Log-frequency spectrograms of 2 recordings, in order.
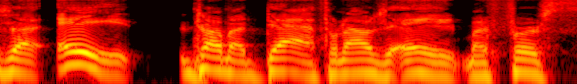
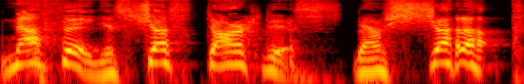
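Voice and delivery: mock weary, fed-up tone, slow and high-pitched; 6 semitones higher than usual. Retelling a father answering a child in the car: imitating a fed-up dad. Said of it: "my dad was just so sick of it".

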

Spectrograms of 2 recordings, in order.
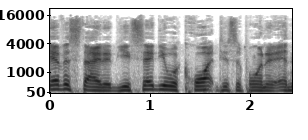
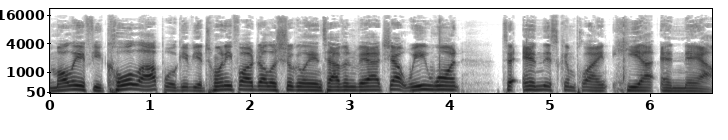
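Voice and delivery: ordinary delivery

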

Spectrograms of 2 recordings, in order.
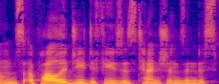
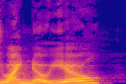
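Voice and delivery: put-on rude tone. Retelling a movie character's reply to the woman: imitating a rude reply. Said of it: "So rude".

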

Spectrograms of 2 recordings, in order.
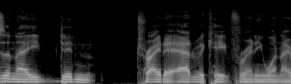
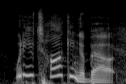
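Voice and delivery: high-pitched bewildered exclamation. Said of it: "I'm like".

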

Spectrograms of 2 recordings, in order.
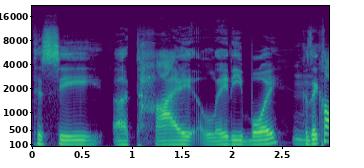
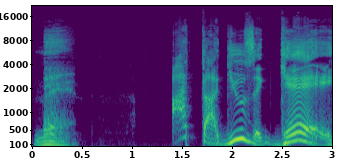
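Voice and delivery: put-on drunk man's voice. Retelling what an uncle said into the mic: imitating a drunk uncle. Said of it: "drunk Korean uncle sounds like Jar Jar Binks".

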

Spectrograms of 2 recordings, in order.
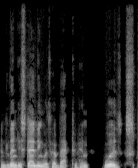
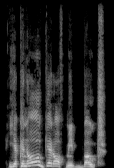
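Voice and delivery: very high, painfully loud, shrill roar; 11 semitones higher than usual. Reading the story aloud, Roaring Jack addresses the others aboard the Molly, loud shrill shouting. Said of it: "Roaring Jack's voice was as usual, painfully loud, but this time there was a shrill tone".

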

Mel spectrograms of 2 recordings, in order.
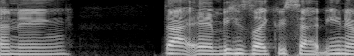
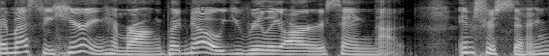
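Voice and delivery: normal talking voice

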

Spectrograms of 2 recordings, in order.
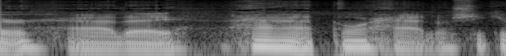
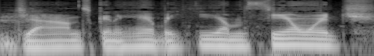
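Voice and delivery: awful put-on Western New York accent, louder; 3 semitones higher, 5 dB louder than usual. Telling a story about a bird, quoting someone in an absolute awful Western New York accent. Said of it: "absolute awful Western New York accent".

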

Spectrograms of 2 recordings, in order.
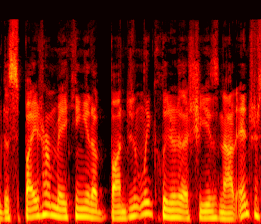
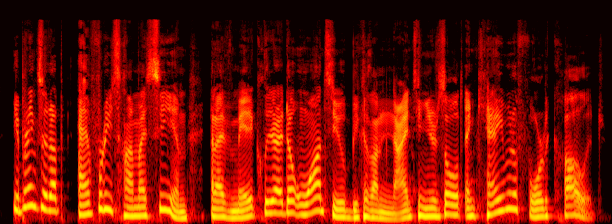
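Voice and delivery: ordinary talk, nothing marked

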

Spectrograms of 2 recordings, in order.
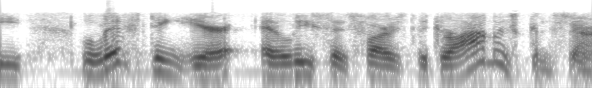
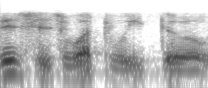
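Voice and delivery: put-on Czech accent, lower; 4 semitones lower than usual. Retelling what the director said: Milos's Czechoslovakian accent. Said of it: "Milos has this Czechoslovakian accent".

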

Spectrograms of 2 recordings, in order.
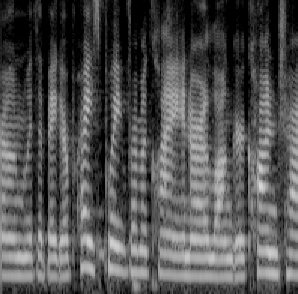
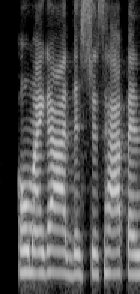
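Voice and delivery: put-on crying voice. Retelling a call to friends after good news, imitating own past crying. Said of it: "I've called my friends, like, crying".

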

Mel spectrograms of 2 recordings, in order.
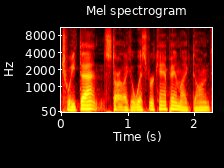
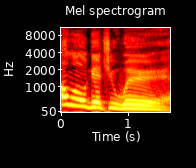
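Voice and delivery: goofy put-on cartoon voice, high, loud, wet, stretched, swooping; 6 semitones higher, 7 dB louder than usual. Imitating the tipping water bucket at the water park, in a cartoon voice. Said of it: "it was like a cartoon voice".

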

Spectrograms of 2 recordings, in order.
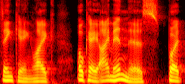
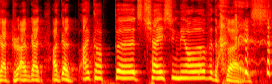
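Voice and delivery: stumbling put-on Northern English accent, pitched up; 9 semitones higher than usual. Imitating the guy boasting about birds chasing him: put-on Northern British accent. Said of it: "Northern British".

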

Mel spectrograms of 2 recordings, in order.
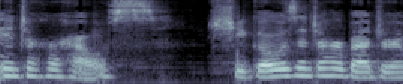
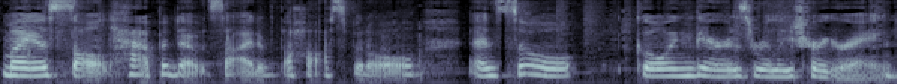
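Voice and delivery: put-on sobbing, halting words broken by sobs; 3 semitones higher, 3 dB quieter than usual. Retelling what a woman told him, imitating her speaking through sobs. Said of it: "she's doing this through sobs".

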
